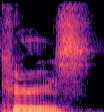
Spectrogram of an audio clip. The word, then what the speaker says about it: Coors: Coors Light. It's pronounced Kurs.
